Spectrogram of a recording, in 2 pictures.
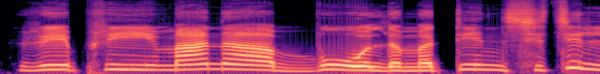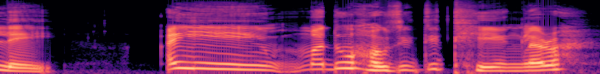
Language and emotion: Manipuri, disgusted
